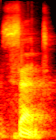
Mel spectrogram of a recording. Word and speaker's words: scent: is silent really and the S is silent because you're just saying like one cent really yes I'm sorry on what on whose authority mines just like I was 16.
